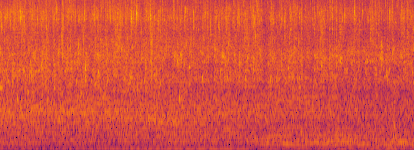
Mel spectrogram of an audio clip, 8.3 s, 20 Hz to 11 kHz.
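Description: Flushing oil splashing and gushing steadily through a 33 kV tap-changer tank, raining down from above and draining through a hole in the tank floor. A low steady hum joins about five seconds in.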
